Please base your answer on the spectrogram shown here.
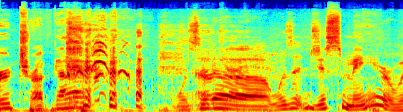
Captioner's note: laughing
